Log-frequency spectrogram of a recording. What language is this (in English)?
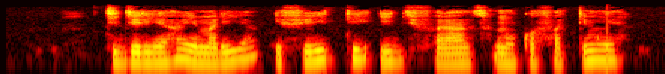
Kinyarwanda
